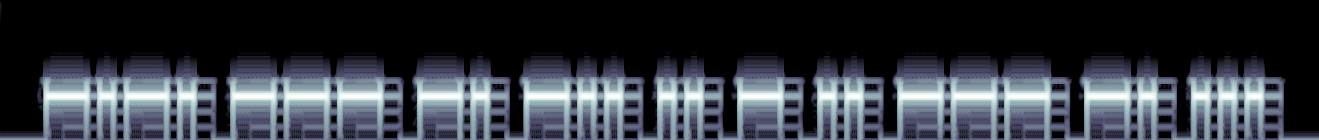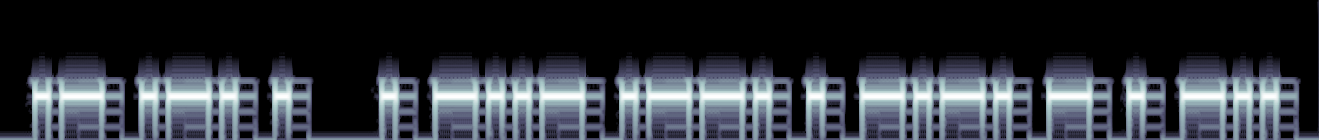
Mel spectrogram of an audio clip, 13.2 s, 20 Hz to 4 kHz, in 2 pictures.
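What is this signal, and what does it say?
Morse code, heard as a keyed tone, about 18 wpm, 750 Hz. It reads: CONDITIONS ARE EXPECTED
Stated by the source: Code practice at 18 WPM, a transition run bridging 15 to 20 WPM.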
